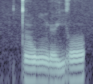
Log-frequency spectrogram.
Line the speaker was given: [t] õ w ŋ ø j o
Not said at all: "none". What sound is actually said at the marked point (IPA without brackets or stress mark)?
t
